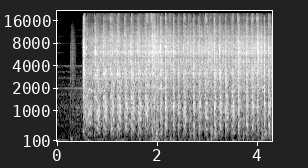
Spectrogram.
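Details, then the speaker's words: 2016 Mercedes CLS with the 651 diesel engine, towed in: starter cranks in a quick, even rhythm, about four turns a second, almost catching but never firing. Crank no-start on an engine described as already dead. "네, 이렇게 걸리듯 하면서 시동이 안 걸립니다."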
